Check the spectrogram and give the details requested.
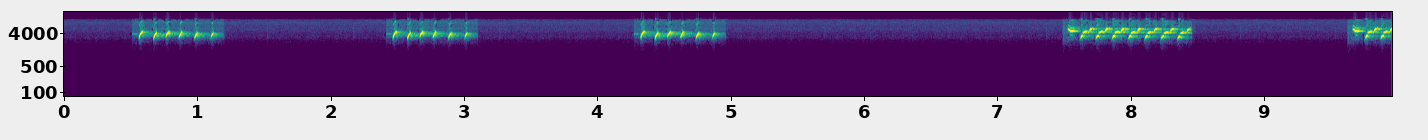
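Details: European goldfinch song: short, even trilled bursts repeated about every two seconds, followed by longer and louder buzzy trills near the end.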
